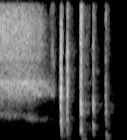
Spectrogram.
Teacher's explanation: I'm assuming those are both third tones.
